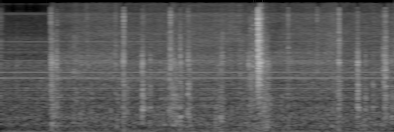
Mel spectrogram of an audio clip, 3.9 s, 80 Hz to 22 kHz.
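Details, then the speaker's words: Kyocera FS3820N laser printer: irregular light clicks and clunks over feed noise as paper exits; the exit paper guide sticks with resistance and rubs the paper; printouts show splodges, printer dirty. "There's like a little bit of resistance, and I think it's that's hitting the paper."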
